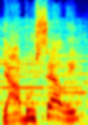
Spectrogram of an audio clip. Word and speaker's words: Yabusele: I got the pronunciation right. Salute to me. Hold on. Yabusele.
